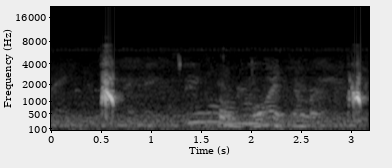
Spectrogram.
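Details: Two sharp, brief voiced hiccups about two and a half seconds apart, with soft vocal sounds between them; hiccups.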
